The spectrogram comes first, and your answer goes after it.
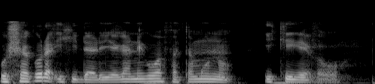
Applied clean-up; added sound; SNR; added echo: none; none; none; none.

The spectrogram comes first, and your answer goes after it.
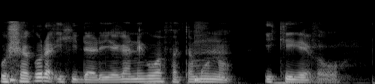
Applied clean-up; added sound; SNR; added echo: none; Snare drum; 12 dB; none.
